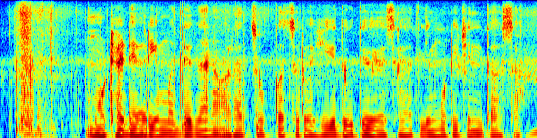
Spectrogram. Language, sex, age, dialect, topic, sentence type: Marathi, male, 18-24, Southern Konkan, agriculture, statement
